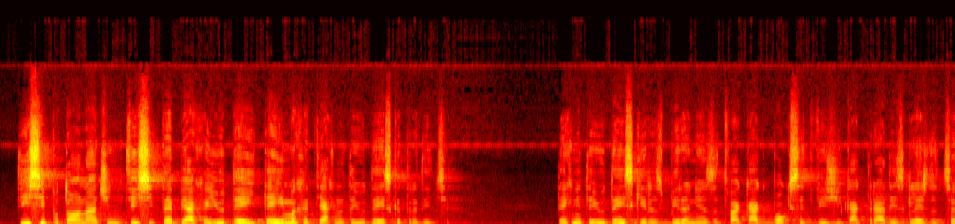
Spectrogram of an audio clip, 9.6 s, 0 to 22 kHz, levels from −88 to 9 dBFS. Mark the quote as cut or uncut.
uncut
